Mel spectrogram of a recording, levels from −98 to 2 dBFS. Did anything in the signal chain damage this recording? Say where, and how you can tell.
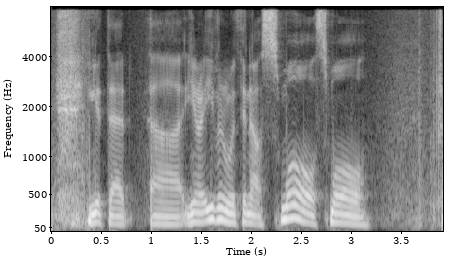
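Yes. Gain pumping throughout, likely a fast limiter in the call processing acting on excessive input gain: the gain swings around 25 dB, pulling down on each loud sound.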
